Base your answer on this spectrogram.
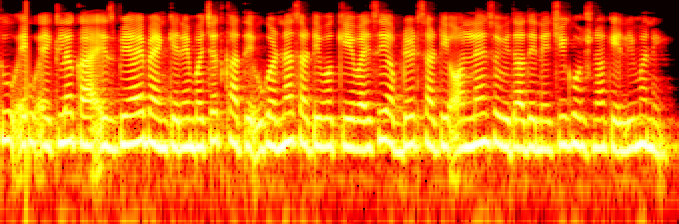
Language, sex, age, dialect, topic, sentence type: Marathi, female, 25-30, Northern Konkan, banking, statement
